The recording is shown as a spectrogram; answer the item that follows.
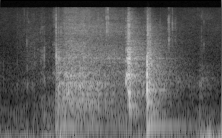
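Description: Brother ScanNCut cutting machine being slid across a tabletop: a scraping rub with a low rumble and a few knocks.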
